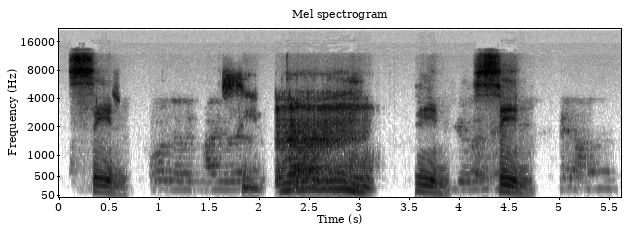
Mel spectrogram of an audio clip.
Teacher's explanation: সিন এটা চিকন উচ্চারণ হবে এটাতেও বাতাস বের হবে কিন্তু নরম এবং পাতলা হবে না একটু কর্কশন হবে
